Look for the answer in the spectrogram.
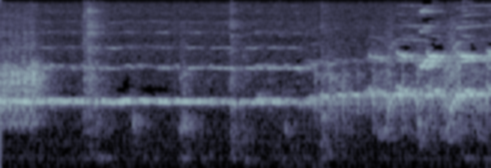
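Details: Malinois Waterslager canary, a bred and selected song canary, on one of its first outings to the singing cabin while warming up: a steady held whistled note with rich overtones, shifting into brighter, warbled notes near the end.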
